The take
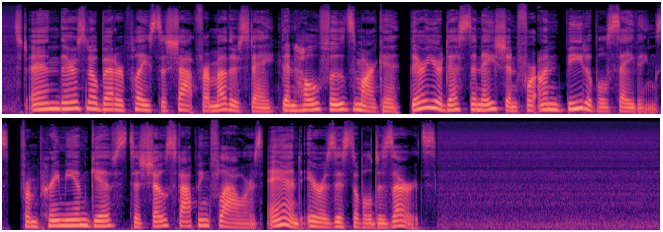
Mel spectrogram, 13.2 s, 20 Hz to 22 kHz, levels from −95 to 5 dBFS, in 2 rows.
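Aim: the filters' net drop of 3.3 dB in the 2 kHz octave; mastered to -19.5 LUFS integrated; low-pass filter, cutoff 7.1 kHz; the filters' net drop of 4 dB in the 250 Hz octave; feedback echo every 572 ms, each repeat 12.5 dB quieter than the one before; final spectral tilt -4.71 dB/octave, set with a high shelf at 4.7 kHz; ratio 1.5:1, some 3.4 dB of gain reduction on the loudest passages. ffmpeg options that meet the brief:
-af "lowpass=7100,equalizer=f=250:t=o:g=-5.5,equalizer=f=2000:t=o:g=-3.5,highshelf=f=4700:g=-3.5,acompressor=threshold=0.0447:ratio=1.5,aecho=1:1:572|1144|1716:0.237|0.0569|0.0137,volume=2.66"

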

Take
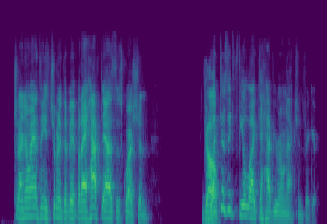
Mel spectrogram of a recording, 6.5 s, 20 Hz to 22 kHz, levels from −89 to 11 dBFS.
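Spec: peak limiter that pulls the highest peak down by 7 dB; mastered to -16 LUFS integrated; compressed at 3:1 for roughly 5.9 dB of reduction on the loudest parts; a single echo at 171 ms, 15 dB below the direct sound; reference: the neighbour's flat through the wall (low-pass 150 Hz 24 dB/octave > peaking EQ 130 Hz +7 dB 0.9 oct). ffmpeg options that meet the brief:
-af "acompressor=threshold=0.0794:ratio=3,alimiter=limit=0.141:level=0:latency=1,lowpass=f=150:w=0.5412,lowpass=f=150:w=1.3066,equalizer=f=130:t=o:w=0.9:g=7,aecho=1:1:171:0.178,volume=15"

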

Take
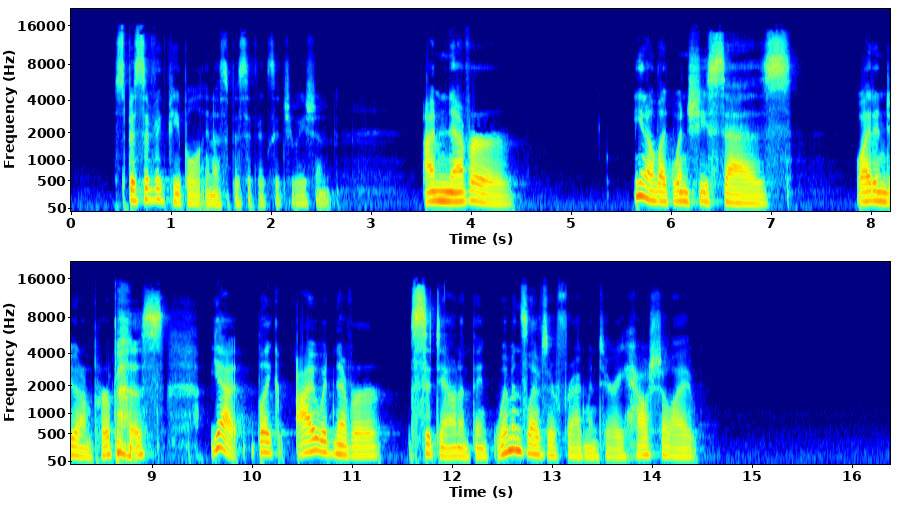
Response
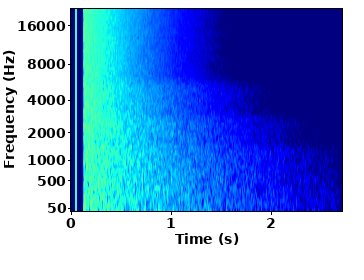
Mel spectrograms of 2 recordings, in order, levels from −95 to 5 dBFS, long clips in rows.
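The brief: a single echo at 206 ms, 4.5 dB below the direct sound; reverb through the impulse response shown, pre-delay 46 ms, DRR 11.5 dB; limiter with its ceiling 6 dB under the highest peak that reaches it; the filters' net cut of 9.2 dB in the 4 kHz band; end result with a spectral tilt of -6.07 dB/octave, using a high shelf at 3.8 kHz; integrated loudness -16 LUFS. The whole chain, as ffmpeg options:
-filter_complex "[0:a]highshelf=f=3800:g=-8.5,equalizer=f=4000:t=o:g=-7.5,alimiter=limit=0.106:level=0:latency=1,aecho=1:1:206:0.596,asplit=2[s0][s1];[1:a]atrim=start_sample=2205,adelay=46[s2];[s1][s2]afir=irnorm=-1:irlink=0,volume=0.0944[s3];[s0][s3]amix=inputs=2:normalize=0,volume=5.01"

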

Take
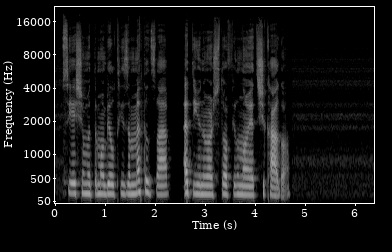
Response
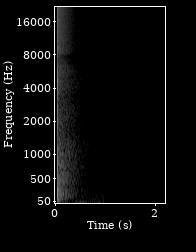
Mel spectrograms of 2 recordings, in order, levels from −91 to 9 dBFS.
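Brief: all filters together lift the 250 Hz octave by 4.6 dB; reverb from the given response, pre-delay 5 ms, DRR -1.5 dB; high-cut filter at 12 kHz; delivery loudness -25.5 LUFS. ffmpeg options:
-filter_complex "[0:a]lowpass=12000,equalizer=f=250:t=o:g=7,asplit=2[s0][s1];[1:a]atrim=start_sample=2205,adelay=5[s2];[s1][s2]afir=irnorm=-1:irlink=0,volume=0.891[s3];[s0][s3]amix=inputs=2:normalize=0,volume=0.562"

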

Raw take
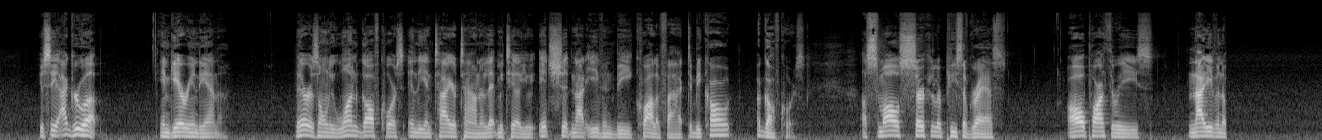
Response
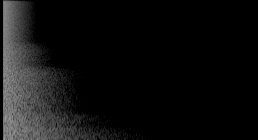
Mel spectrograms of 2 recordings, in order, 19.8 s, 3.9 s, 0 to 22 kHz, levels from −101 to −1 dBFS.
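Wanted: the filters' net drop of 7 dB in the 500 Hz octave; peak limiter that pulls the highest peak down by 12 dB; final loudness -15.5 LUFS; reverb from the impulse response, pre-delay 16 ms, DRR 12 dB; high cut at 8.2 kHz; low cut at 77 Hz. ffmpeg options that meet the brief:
-filter_complex "[0:a]highpass=77,lowpass=8200,equalizer=f=500:t=o:g=-9,alimiter=limit=0.126:level=0:latency=1,asplit=2[s0][s1];[1:a]atrim=start_sample=2205,adelay=16[s2];[s1][s2]afir=irnorm=-1:irlink=0,volume=0.0708[s3];[s0][s3]amix=inputs=2:normalize=0,volume=5.96"

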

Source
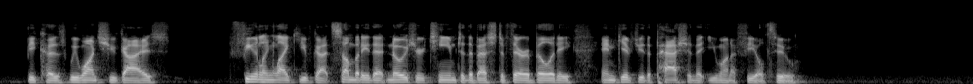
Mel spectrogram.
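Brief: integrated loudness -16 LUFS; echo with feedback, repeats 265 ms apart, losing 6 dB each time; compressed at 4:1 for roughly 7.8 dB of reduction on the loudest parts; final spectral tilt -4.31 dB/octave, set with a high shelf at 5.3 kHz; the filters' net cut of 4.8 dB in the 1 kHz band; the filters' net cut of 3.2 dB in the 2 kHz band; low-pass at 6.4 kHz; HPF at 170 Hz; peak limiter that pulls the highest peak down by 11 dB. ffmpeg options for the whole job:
-af "highpass=170,lowpass=6400,equalizer=f=1000:t=o:g=-6.5,equalizer=f=2000:t=o:g=-3,highshelf=f=5300:g=5,acompressor=threshold=0.0631:ratio=4,alimiter=limit=0.0841:level=0:latency=1,aecho=1:1:265|530|795|1060|1325|1590:0.501|0.251|0.125|0.0626|0.0313|0.0157,volume=6.31"

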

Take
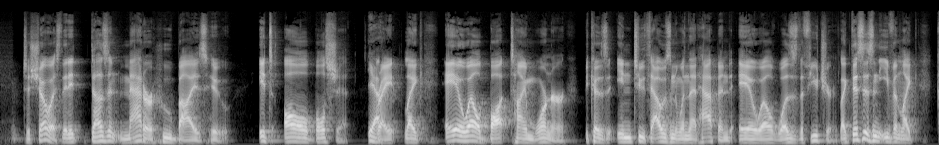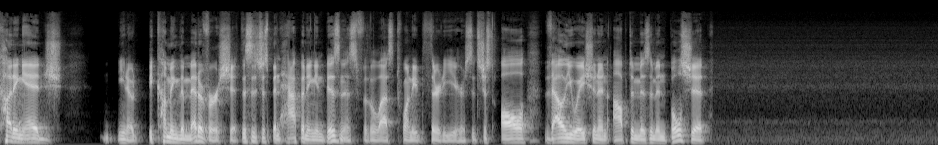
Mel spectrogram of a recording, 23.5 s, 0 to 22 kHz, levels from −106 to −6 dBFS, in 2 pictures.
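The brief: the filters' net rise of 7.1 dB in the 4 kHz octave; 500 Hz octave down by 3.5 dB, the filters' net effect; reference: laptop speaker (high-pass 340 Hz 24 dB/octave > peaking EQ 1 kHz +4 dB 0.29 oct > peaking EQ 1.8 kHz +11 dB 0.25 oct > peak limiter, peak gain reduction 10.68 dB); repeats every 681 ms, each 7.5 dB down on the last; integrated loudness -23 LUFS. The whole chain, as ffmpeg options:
-af "highpass=f=340:w=0.5412,highpass=f=340:w=1.3066,equalizer=f=500:t=o:g=-4,equalizer=f=1000:t=o:w=0.29:g=4,equalizer=f=1800:t=o:w=0.25:g=11,equalizer=f=4000:t=o:g=8.5,aecho=1:1:681|1362|2043|2724|3405:0.422|0.177|0.0744|0.0312|0.0131,volume=1.26,alimiter=limit=0.299:level=0:latency=1"

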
